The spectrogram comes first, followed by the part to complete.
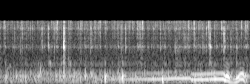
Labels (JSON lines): {"label": "biophony, cascading saw", "recorder": "HydroMoth"}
